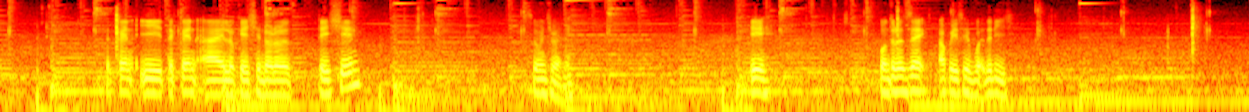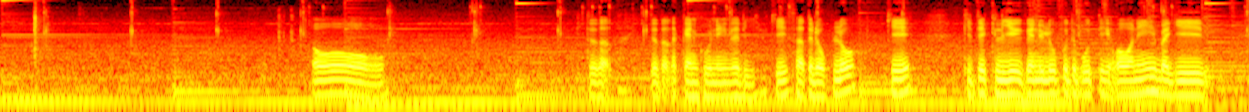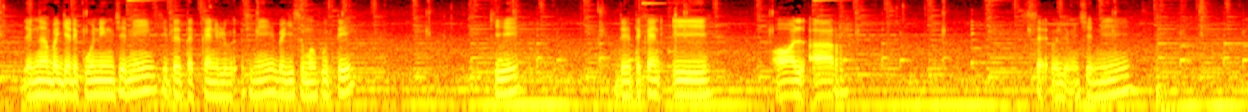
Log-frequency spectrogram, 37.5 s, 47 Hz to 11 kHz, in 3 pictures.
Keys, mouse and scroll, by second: 1.4 a, 1.9 i, 4.2 space, 7.6 space, 7.8 middle click, 9.2 ctrl+z, 12.1 ctrl+z, 15.8 click, 17.4 click, 18.5 click, 18.7 click, 19.1 click, 19.8 click, 20.5 click, 21.5 scroll down 2, 24.1 click, 24.3 click, 25.1 click, 27.2 click, 29.3 middle click, 30.0 scroll up 1, 31.9 a, 33.4 alt+r, 34.1 click, 35.4 r.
